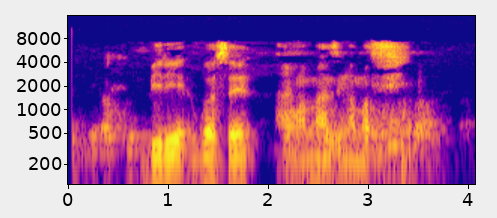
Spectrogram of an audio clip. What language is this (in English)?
Kinyarwanda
